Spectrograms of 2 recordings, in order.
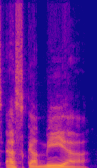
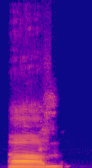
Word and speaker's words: Escamilla: Okay, so if you want to be technical and pronounce it the correct Hispanic way, it's Escamilla. Escamilla. Oh. Because, you know, double L's in Spanish are Y's.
